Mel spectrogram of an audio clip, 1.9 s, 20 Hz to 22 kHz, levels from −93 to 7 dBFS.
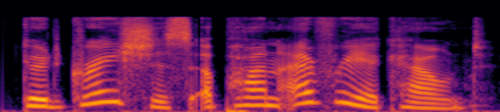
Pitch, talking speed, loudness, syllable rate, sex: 260 Hz, 160 wpm, -18 LUFS, 6.1 syllables/s, female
